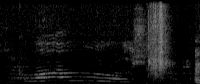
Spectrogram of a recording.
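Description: A young child's single drawn-out, whiny vocal sound that rises then falls in pitch over about a second, followed by a short breathy sound.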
